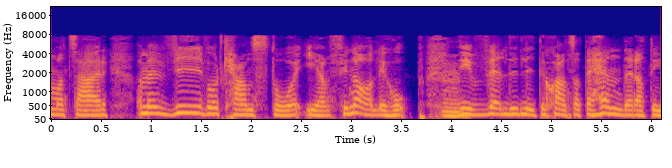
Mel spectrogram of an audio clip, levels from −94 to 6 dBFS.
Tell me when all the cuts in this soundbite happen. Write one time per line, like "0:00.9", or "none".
0:01.7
